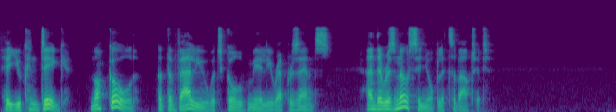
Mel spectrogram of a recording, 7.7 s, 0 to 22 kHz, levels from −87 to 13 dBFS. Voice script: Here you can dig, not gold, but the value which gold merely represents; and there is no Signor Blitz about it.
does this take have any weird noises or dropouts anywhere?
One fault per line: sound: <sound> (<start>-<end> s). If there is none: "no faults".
no faults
